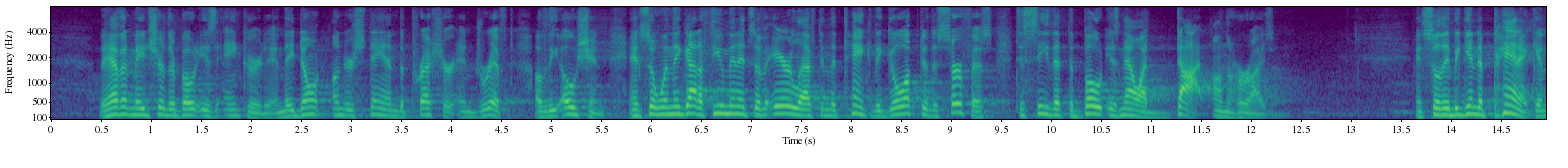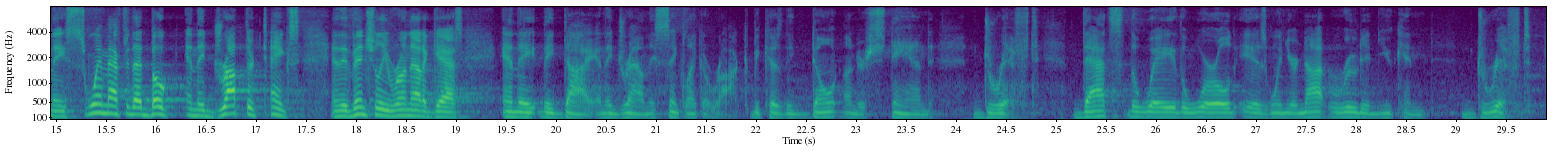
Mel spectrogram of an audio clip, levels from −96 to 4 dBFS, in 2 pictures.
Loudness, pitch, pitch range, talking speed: -28 LUFS, 150 Hz, 125-180 Hz, 210 wpm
